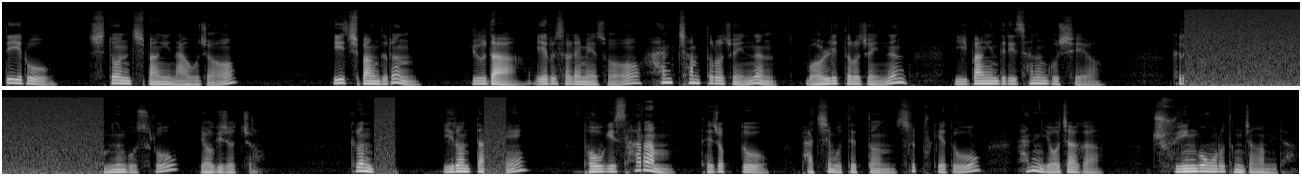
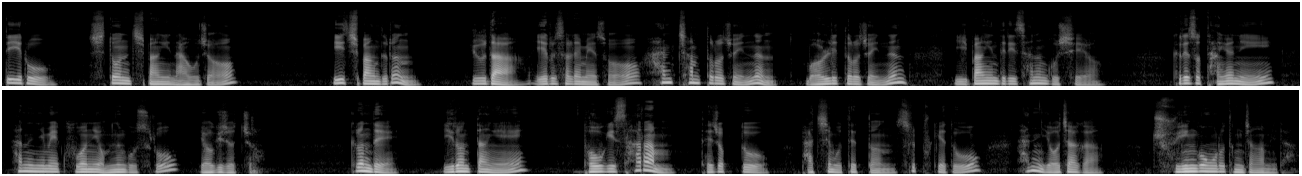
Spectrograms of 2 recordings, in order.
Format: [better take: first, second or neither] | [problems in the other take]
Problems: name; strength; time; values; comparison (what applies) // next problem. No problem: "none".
second | audio cutting out; filled with static; at 12 s for 2 s, at 17 s and at 18 s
